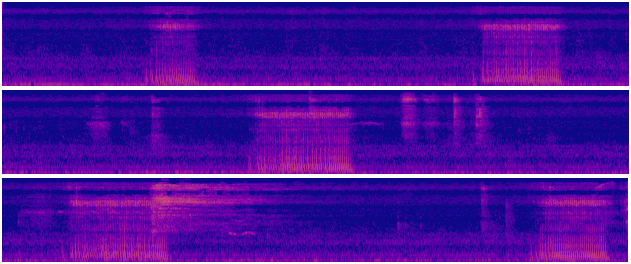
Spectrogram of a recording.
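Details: Beagle (rescue dog) asleep, snoring with regular rumbling inward breaths, about five in fourteen seconds, over a steady background hum.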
